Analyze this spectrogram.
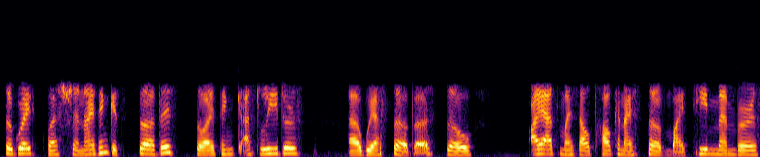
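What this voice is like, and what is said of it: Slight Finnish-tinged accent. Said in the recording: “You have a bit of an accent. ... I was born in Finland, but I also spent some of my childhood in the UK.”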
